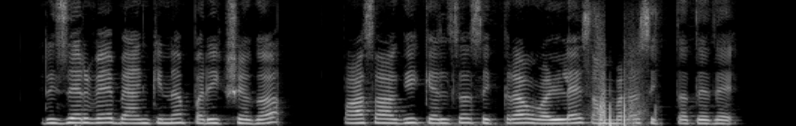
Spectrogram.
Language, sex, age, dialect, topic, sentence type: Kannada, female, 18-24, Central, banking, statement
